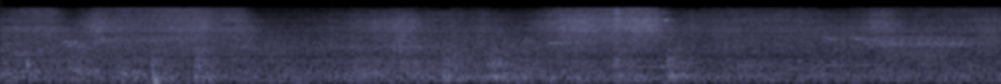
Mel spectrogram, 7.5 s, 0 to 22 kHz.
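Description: Semboku Rapid Railway 5000 series electric train running slowly into the station platform as it arrives, its cars rolling past with steady rail noise. A single sharp knock about a second in.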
